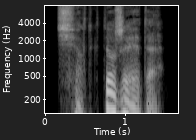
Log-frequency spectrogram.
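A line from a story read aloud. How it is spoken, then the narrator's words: Whisper. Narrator (Russian): прошептал Грейс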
